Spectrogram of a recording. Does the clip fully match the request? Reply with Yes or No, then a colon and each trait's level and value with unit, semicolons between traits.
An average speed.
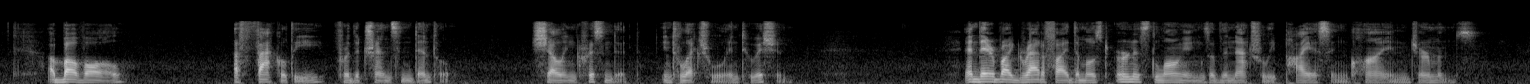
No: slow, 100 wpm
